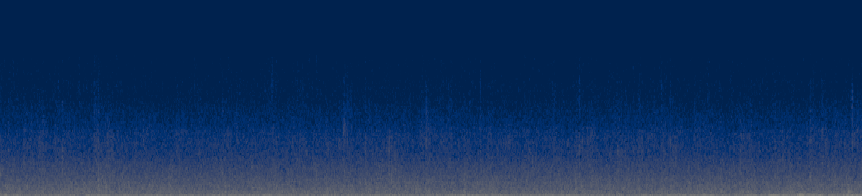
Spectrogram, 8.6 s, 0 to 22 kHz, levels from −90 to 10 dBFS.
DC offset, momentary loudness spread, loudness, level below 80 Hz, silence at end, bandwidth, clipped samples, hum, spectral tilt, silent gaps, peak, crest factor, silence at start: under 0.1%; 3 LU; -47 LUFS; -48 dBFS; 0 s; 15.5 kHz; under 0.1%; none; -5.5 dB/octave; none; -30 dBFS; 14 dB; 0 s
